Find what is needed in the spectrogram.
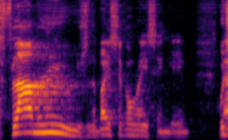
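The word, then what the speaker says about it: Flamme Rouge: france than i do it is flame rouge or flowers flame ruse is going to get you yeah not right it's flam rouge the bicycle racing game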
